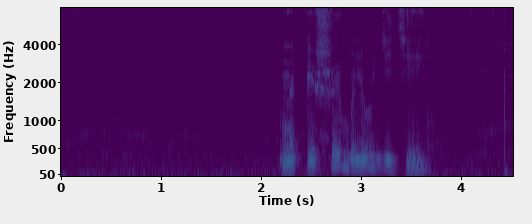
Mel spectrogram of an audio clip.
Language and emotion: Russian, neutral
